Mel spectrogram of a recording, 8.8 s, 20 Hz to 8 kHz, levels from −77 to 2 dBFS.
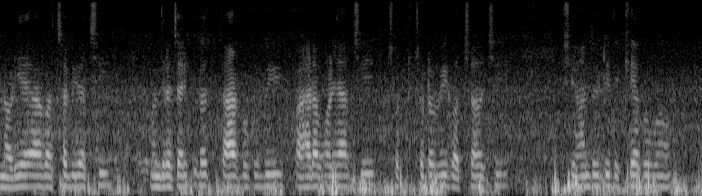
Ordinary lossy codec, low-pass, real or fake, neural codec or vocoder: none; none; real; none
